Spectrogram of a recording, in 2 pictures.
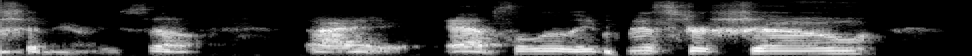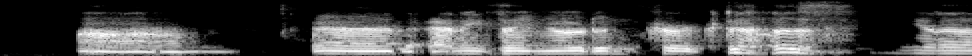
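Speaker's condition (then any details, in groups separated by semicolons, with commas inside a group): Cerebral palsy; present from birth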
